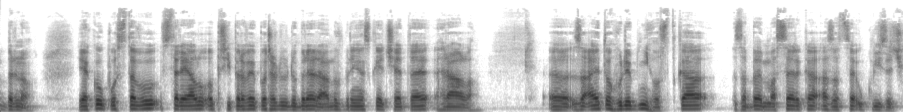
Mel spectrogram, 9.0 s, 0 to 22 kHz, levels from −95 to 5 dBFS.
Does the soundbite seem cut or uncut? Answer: uncut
